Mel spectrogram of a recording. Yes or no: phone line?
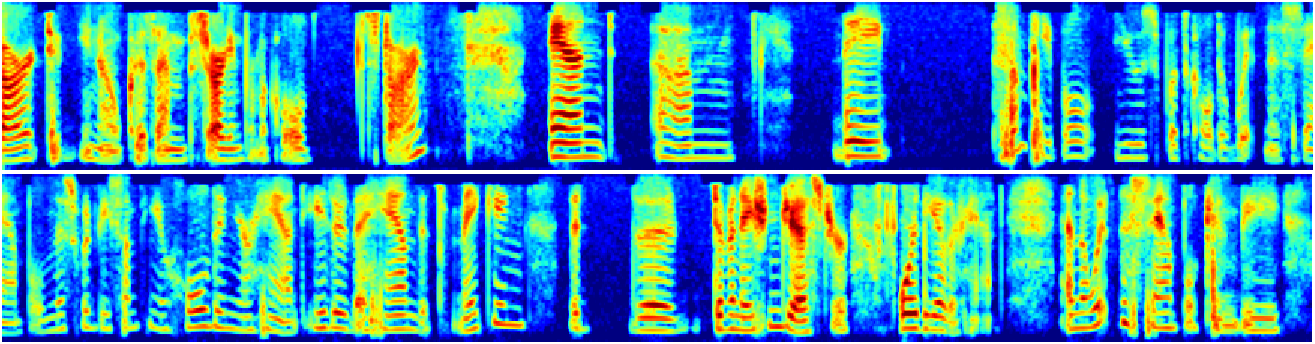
yes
